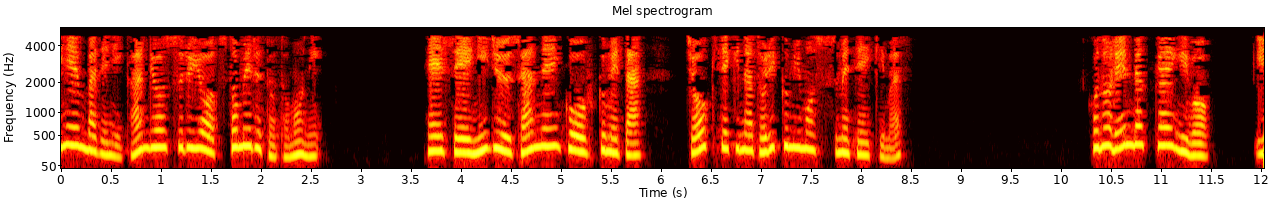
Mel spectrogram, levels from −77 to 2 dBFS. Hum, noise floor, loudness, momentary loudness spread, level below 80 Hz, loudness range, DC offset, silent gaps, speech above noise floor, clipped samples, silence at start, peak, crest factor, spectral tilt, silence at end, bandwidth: none; -71 dBFS; -19 LUFS; 8 LU; -58 dBFS; 5 LU; under 0.1%; none; 53 dB; under 0.1%; 0 s; -2 dBFS; 18 dB; -7 dB/octave; 0 s; 5 kHz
